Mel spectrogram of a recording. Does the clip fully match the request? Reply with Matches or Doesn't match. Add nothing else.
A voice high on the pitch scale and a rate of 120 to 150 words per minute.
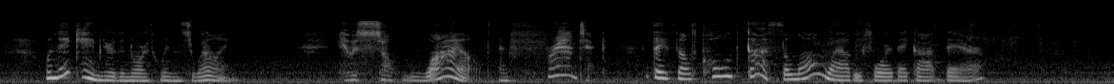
Matches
